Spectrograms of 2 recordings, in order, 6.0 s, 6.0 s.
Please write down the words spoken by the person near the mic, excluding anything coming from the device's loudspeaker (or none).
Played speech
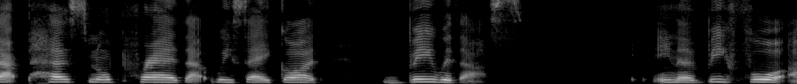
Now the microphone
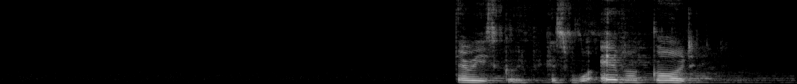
there is good, because whatever God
